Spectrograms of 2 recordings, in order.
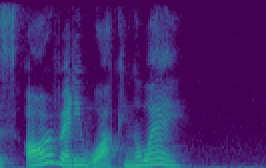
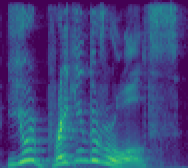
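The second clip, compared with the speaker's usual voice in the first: stern librarian; 7 semitones higher, 7 dB louder than usual. Acted. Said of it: "he said to the Lion".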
